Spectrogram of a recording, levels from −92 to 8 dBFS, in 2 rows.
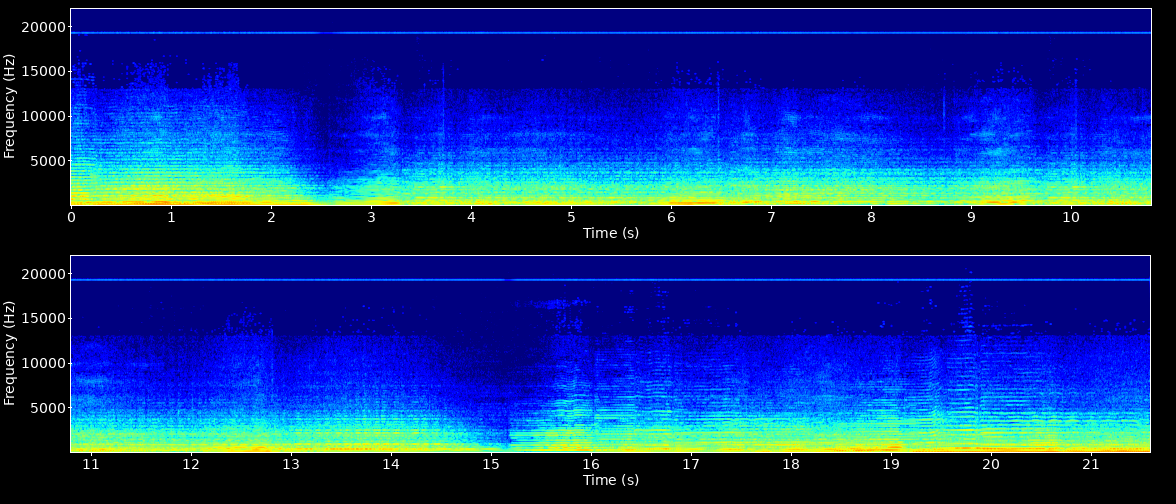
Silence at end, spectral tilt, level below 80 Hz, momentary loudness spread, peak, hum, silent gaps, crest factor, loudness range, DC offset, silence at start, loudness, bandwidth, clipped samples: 0 s; -7.5 dB/octave; -46 dBFS; 10 LU; -4 dBFS; none; none; 18 dB; 6 LU; under 0.1%; 0 s; -23 LUFS; 19.5 kHz; under 0.1%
